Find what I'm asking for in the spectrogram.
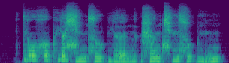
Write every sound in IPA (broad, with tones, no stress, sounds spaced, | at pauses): t̪ j o˥ ʊ̯ x ɤ˥˧ pʰ j ɛ˥˩ ɕ i˧˥ ŋ s ɹ̩˥ p j ɛ̰˨˩˦ n | ʂ ə˥ n t͡ɕʰ i˥˧ s u˥˩ p ḭ˨˩˦ ŋ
